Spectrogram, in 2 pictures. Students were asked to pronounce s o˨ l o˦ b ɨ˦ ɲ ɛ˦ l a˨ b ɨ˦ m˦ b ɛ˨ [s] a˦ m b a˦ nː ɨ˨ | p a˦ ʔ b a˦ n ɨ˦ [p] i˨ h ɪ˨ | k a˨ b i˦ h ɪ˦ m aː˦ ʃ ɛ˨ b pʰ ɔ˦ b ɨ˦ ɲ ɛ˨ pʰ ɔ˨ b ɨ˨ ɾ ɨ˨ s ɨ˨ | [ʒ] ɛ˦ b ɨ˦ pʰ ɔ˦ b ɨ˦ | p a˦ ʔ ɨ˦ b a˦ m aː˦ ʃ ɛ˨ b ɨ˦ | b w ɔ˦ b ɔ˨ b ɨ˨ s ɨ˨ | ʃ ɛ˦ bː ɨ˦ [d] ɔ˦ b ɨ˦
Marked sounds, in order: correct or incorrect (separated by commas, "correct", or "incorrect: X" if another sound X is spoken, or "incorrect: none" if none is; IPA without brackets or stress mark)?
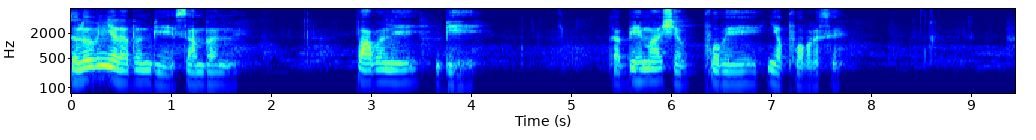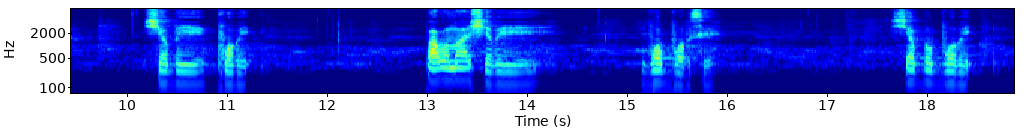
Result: correct, incorrect: b, incorrect: ʃ, incorrect: b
